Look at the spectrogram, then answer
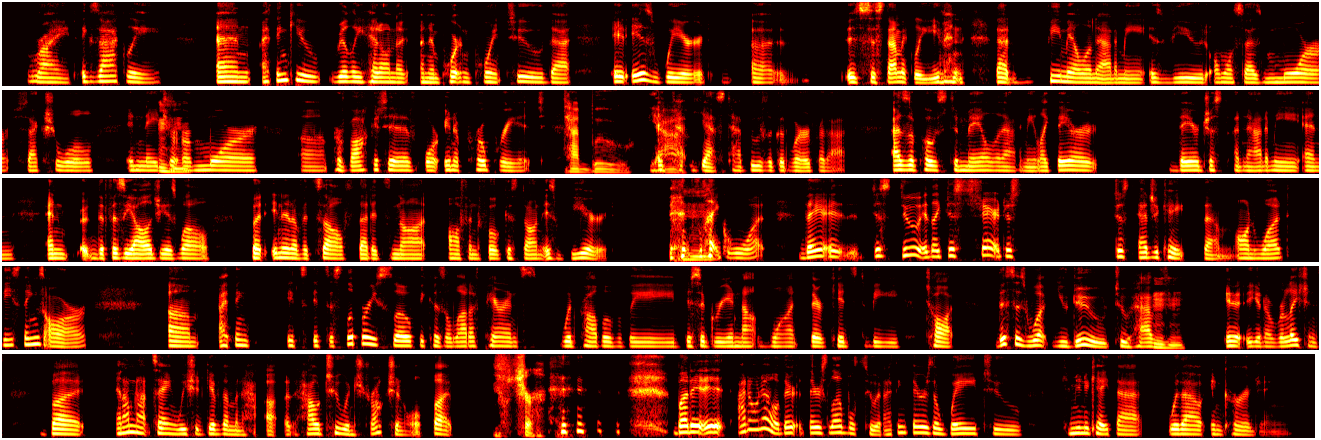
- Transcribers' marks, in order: laughing while speaking: "even"; laughing while speaking: "It's like"; laughing while speaking: "Sure"; chuckle
- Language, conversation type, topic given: English, unstructured, What health skills should I learn in school to help me later?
